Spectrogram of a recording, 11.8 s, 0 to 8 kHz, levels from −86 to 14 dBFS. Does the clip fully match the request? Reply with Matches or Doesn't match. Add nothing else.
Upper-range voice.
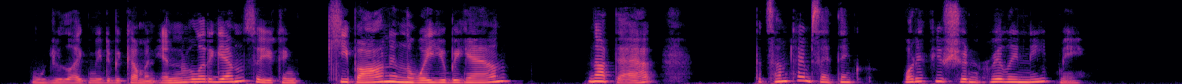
Matches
